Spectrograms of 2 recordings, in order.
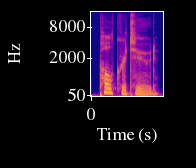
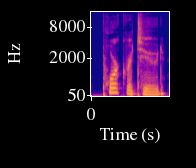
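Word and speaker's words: pulchritude: We spoke of the next day's port, of the iguanas Lily hoped to see, of Max's new favorite trivia word, pulkritude, which he'd pronounced porcitude, to great dramatic effect.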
